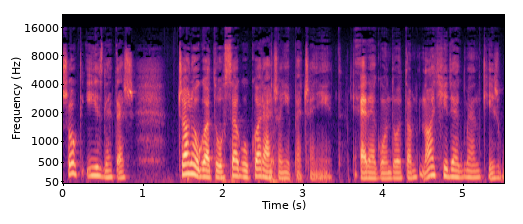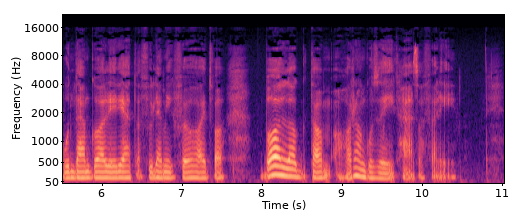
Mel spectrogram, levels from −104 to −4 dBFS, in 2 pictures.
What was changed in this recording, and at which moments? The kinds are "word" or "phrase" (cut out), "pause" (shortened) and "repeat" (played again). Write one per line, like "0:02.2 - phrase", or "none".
0:03.6 - pause
0:04.4 - phrase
